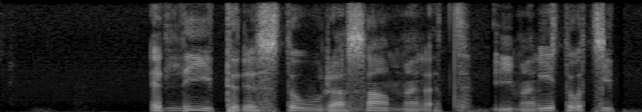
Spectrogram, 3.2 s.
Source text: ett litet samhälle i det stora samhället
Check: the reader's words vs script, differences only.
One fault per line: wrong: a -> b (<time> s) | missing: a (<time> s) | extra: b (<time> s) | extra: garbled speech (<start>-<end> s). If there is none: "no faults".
missing: samhälle i (1.2 s)
extra: garbled speech (2.4-3.1 s)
